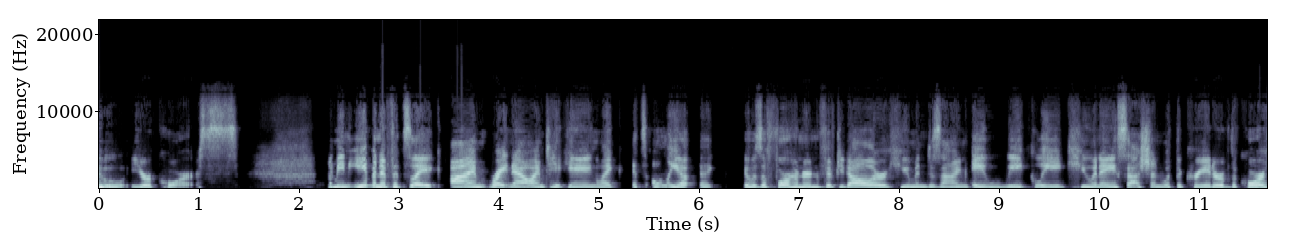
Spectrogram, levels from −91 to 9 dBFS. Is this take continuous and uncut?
no; 1 cut; at 8.7 s

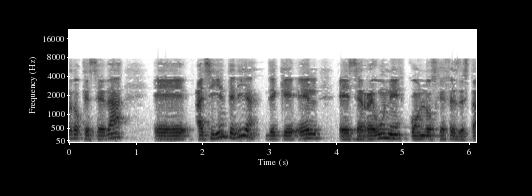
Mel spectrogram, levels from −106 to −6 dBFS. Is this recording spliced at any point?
no; 0 cuts

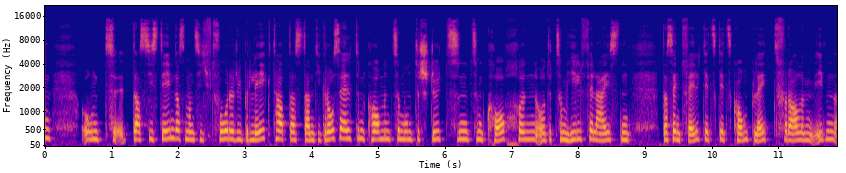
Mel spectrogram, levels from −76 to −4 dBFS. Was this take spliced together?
yes; 2 cuts; at 2.5 s, 10.1 s

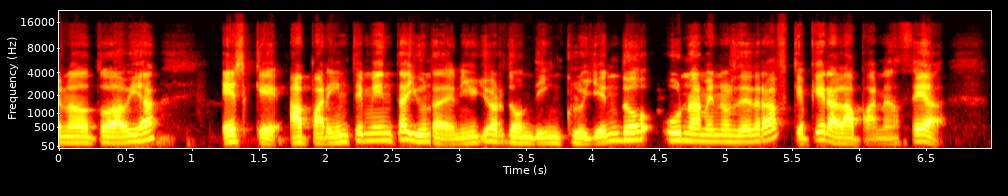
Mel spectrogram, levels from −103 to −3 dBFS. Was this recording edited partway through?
yes; 4 cuts; at 2.8 s, 3.3 s, 4.8 s, 5.6 s

